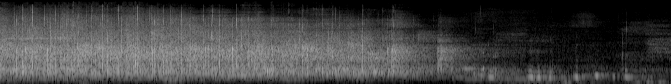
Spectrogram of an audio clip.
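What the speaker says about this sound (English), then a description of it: "Can we give her a round of applause for that?" Audience at a panel event giving a full round of applause, loud and sustained for about four seconds, then thinning into scattered claps and murmuring voices as it dies away.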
